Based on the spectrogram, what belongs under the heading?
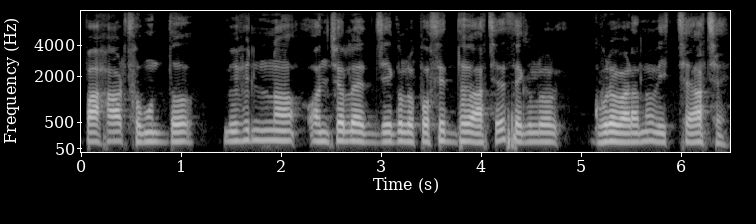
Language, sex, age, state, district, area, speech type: Bengali, male, 45-60, West Bengal, Paschim Bardhaman, rural, spontaneous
